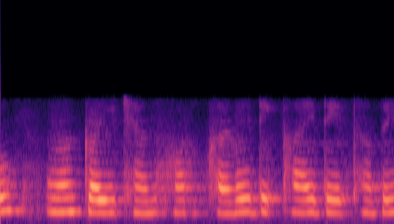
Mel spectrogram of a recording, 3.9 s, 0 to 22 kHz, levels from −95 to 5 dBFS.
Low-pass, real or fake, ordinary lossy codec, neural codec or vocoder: 3.6 kHz; fake; none; codec, 16 kHz, 0.5 kbps, FunCodec, trained on Chinese and English, 25 frames a second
